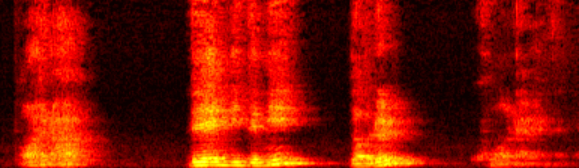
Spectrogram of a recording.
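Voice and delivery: low, softened voice of Jesus granting healing; gentle pronouncement. Acted. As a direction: speak tenderly and deliberately, low. Preacher voices Jesus healing the beggar.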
